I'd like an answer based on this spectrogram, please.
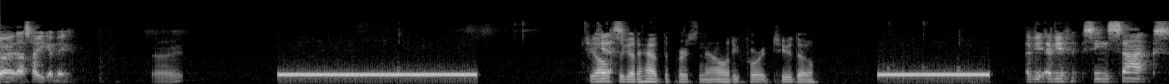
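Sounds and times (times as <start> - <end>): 
speech: 0.2 - 0.8, 1.5 - 1.9, 5.8 - 8.3, 10.3 - 11.6
telephone dial tone as a caller is brought in: 2.8 - 4.8, 8.8 - 9.9.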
